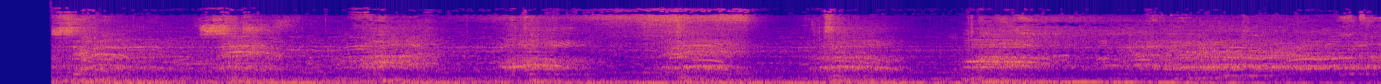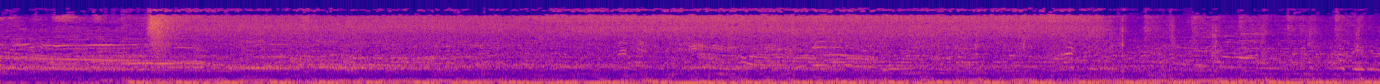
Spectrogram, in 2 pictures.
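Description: A loud, dense New Year's Eve crowd of a great many people, a few hours before the countdown, roars and shouts in rhythmic bursts at first, then settles into a continuous wall of cheering and babble that swells again near the end.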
